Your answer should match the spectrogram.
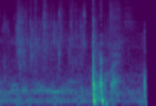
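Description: Faint wet sounds of a fork stirring noodles in a bowl, then two sharp knocks close together a little past halfway and a click at the end.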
